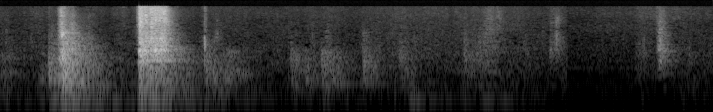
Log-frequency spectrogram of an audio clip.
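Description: The front door of a house is opened with two loud clunks, then softer knocks and rattles that fade to near silence, with one last faint thud.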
